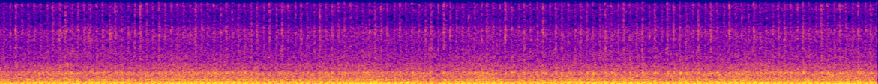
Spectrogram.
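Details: Trash-found lawnmower running after fresh gas, no air filter or housing, owner attributes slight roughness to that; steady single-cylinder putter at constant speed, no knocks or misses, no smoke; normal running.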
